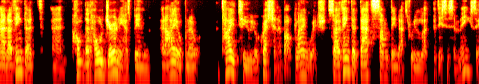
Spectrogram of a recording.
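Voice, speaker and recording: In a dry, close sound with no echo, a man with a Swedish accent talks at a fairly quick pace, with ordinary pitch variation and big swings in loudness. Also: medium pitch for a man. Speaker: writer. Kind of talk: interview. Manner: halting, many fillers and repetitions.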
